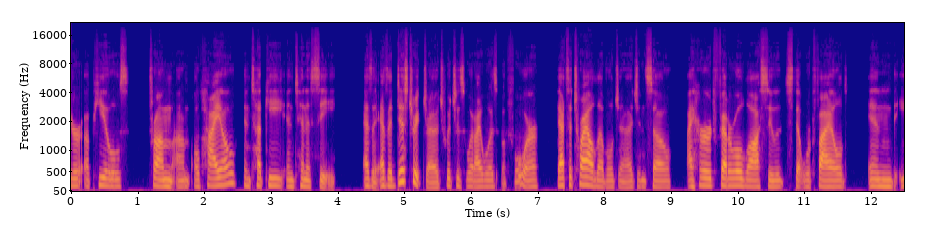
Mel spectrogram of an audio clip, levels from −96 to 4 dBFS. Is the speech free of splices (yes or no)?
yes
